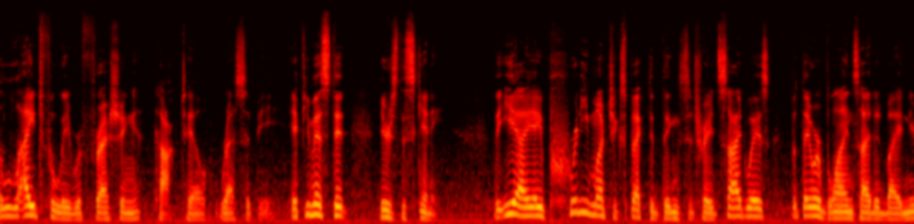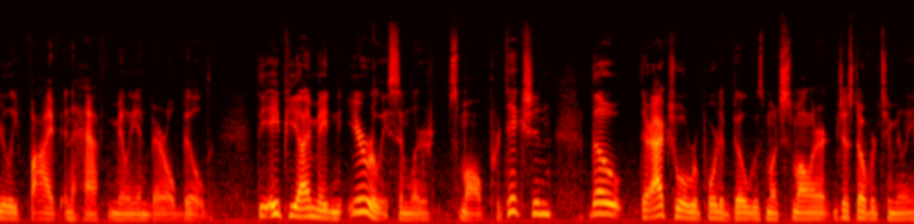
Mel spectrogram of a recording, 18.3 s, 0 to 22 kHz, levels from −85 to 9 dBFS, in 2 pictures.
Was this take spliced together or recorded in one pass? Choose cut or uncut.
cut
